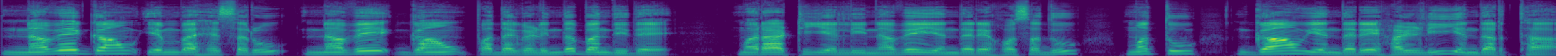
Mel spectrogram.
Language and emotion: Kannada, neutral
